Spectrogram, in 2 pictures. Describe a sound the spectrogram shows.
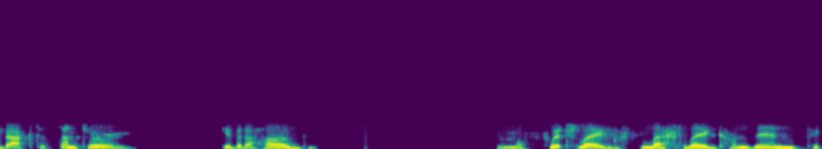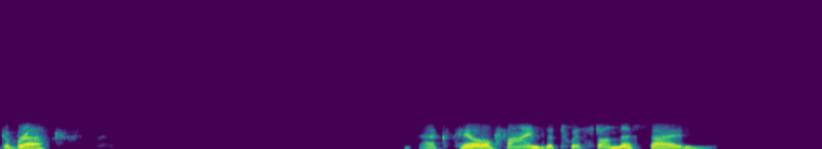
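A woman speaks calmly and clearly through a close microphone.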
